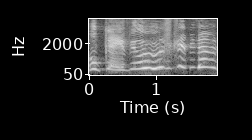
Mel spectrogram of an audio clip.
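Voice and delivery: very high, tearful, drawn-out whimpering voice. Recalling being kicked out at thirteen after a screaming match; imitating own past whimpering. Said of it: "And I was whimpering".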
